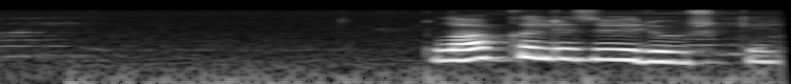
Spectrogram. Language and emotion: Russian, neutral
